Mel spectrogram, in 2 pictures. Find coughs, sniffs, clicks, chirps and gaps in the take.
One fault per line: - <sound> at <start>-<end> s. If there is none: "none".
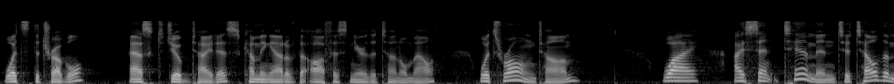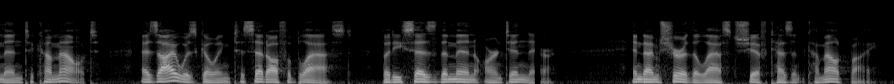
- dropout at 14.3-14.4 s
